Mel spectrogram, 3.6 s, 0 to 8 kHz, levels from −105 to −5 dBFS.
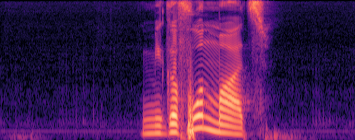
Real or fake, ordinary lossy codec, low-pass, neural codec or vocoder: real; none; none; none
